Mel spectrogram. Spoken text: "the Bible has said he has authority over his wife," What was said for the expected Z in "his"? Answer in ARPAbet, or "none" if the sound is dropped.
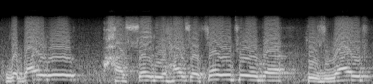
Z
